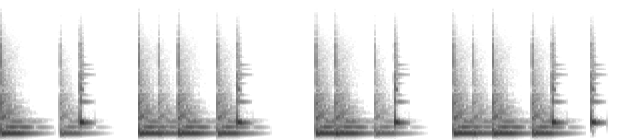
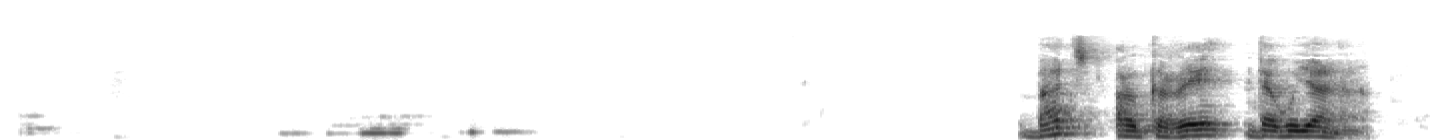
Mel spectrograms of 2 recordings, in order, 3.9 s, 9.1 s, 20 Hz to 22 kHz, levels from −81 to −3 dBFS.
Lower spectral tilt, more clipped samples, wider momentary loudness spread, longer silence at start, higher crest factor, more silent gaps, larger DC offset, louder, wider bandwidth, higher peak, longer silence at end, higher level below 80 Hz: about the same, -5.5 dB/octave vs -6.5 dB/octave; neither; second, 5 LU vs 25 LU; second, 0 s vs 2.25 s; about the same, 20 dB vs 20 dB; second, 0.70-0.86 s, 1.69-1.96 s, 2.67-2.82 s vs 3.71-3.78 s, 3.92-3.97 s, 4.13-4.34 s, 4.44-4.88 s, 5.29-5.35 s, 5.72-5.84 s, 5.94-6.35 s; neither; second, -29 LUFS vs -17 LUFS; first, 12 kHz vs 7.8 kHz; second, -8 dBFS vs -2 dBFS; second, 0.15 s vs 0.55 s; second, under -90 dBFS vs -64 dBFS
